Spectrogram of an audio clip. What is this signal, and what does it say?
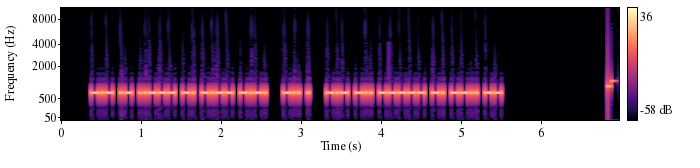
Morse code, heard as a keyed tone, about 38 wpm, 700 Hz. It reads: KA2NYC DE KD0NZM
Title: USA Callsign DE Callsign - 6 Characters - 40wpm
